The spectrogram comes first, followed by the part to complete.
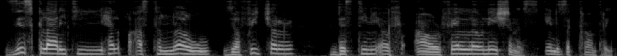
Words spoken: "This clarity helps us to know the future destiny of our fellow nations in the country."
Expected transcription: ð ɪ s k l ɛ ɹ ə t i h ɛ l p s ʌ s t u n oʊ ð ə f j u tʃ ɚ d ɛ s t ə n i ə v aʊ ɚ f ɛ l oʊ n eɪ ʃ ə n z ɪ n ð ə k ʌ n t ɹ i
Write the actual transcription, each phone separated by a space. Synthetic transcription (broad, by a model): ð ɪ s k l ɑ ɹ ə t i h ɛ l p ʌ s t u n oʊ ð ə f j u tʃ ɚ d ɛ s t ə n i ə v aʊ ɚ f ɛ l oʊ n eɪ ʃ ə n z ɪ n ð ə k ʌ n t ɹ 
